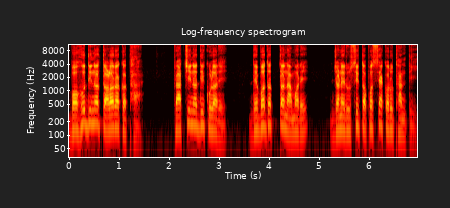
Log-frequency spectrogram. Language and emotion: Odia, neutral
